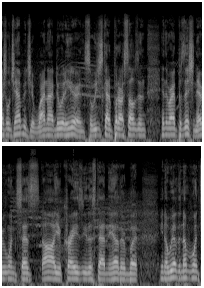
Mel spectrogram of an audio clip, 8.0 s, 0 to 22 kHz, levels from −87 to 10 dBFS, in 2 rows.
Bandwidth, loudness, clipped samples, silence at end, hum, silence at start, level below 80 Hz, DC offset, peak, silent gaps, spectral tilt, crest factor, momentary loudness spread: 16 kHz; -26 LUFS; under 0.1%; 0 s; none; 0 s; -50 dBFS; under 0.1%; -10 dBFS; none; -5 dB/octave; 16 dB; 6 LU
